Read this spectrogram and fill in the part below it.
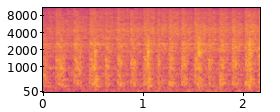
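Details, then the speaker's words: Ford Ranger diesel that won't start: harsh, uneven knocking bursts several times a second as it cranks and tries to catch; high-pressure pump tested strong, injector knock from water-contaminated injectors. "Op op op. Ang damage. Injector yan buddy."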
